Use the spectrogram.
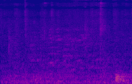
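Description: Baby goats being dewormed on a farm, with a single short bleat rising near the end over steady low background noise.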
